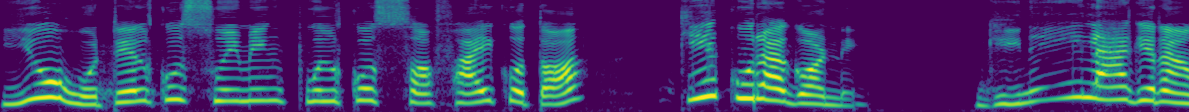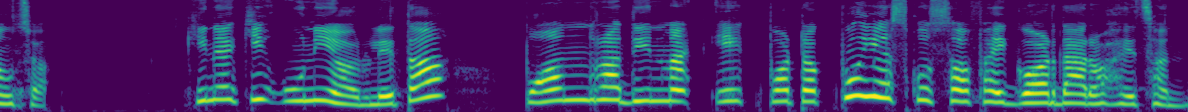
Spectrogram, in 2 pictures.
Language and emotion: Nepali, disgusted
